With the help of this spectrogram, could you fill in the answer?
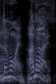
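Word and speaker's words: Des Moines: First of all, you you got to say the name right, Leo. De Moines and there's no S.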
